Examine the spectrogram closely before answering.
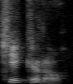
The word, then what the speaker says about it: Cicero: sort of a s sound so cisero wasn't pronounced Cicero it was pronounced Kiko interesting yeah and and V VI VII I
